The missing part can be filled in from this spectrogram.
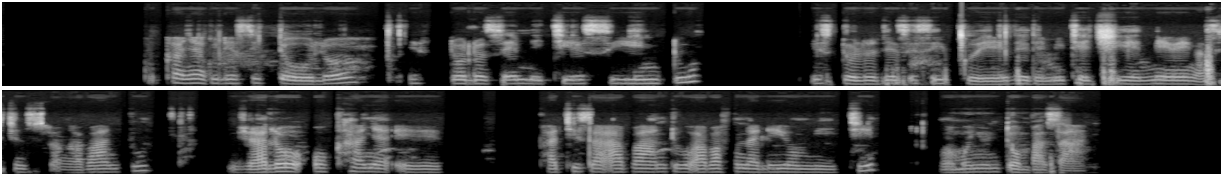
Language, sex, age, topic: North Ndebele, female, 25-35, health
